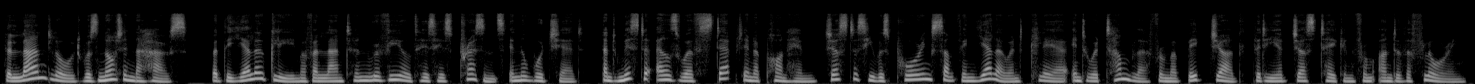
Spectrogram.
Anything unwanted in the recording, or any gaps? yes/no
no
